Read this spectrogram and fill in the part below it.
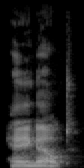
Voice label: "hang out", phrasal verb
